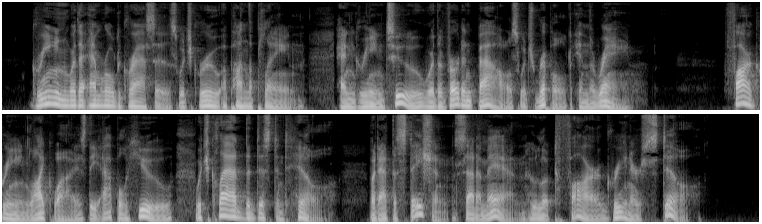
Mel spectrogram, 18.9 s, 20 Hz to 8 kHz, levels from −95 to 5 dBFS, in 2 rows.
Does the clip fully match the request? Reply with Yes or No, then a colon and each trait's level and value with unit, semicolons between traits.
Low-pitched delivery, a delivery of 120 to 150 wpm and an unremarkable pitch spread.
No: very low, 85 Hz; average, 145 wpm; wide, 5.8 semitones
